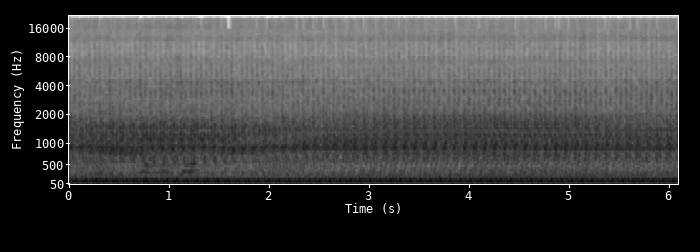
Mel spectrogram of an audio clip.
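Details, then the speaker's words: GM PD4104 coach with Detroit 6-71 diesel, started manually with the starter at the rear after sitting for years: steady, even low idle with a regular beat and no knocks or misses; running healthily. "the old girl sounds good fortunately i got that old school starter so it's easy to start from back here"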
